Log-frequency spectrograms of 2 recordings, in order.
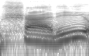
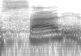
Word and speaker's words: sari: hindu ela está usando um sharia ou Sari depende da pronúncia e ela tem um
